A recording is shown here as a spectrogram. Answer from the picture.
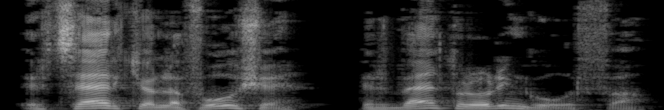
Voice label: "ringorfa", crespinese

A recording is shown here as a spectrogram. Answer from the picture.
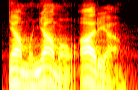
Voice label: "aria", crespinese

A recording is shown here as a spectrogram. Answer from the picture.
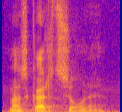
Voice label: "mascarzone", crespinese

